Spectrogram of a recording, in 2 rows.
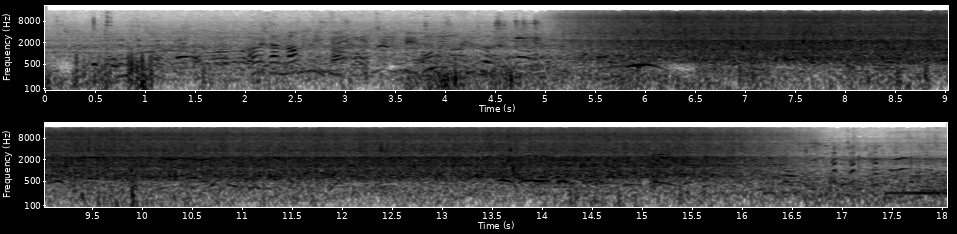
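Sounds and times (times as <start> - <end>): faint voices: 0.4 - 18.0
fountain water splashing into pool: 5.0 - 17.0.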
